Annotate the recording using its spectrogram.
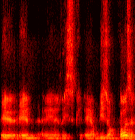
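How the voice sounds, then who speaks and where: A man's dark, mellow voice with audible room echo. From Germany. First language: German (speaking French). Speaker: ecologist and researcher. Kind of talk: academic seminar talk. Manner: halting, many hesitations and repetitions.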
